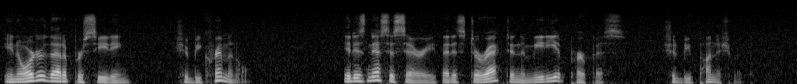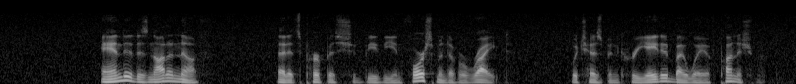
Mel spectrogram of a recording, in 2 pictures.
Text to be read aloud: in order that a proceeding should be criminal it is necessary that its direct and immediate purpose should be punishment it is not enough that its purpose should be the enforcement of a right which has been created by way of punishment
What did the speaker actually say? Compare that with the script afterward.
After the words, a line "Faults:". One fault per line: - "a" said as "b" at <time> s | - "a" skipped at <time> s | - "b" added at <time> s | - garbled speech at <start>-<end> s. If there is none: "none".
in order that a proceeding should be criminal it is necessary that its direct and immediate purpose should be punishment and it is not enough that its purpose should be the enforcement of a right which has been created by way of punishment
Faults:
- "and" added at 9.0 s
